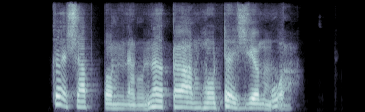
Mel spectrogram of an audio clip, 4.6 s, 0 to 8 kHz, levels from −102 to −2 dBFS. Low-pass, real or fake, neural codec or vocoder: 7.2 kHz; fake; codec, 16 kHz in and 24 kHz out, 0.6 kbps, FireRedTTS-2 codec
